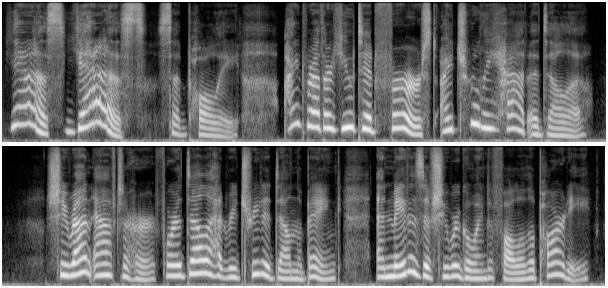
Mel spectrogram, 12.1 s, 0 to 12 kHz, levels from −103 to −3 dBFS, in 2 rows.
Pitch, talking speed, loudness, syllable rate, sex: 250 Hz, 175 wpm, -19 LUFS, 4.6 syllables/s, female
